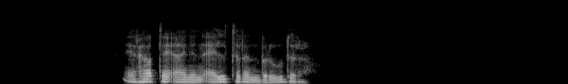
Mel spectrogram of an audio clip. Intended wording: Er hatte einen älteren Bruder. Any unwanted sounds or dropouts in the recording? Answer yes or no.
no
